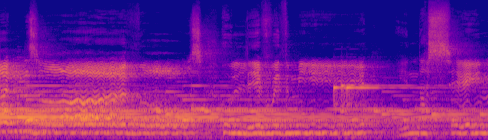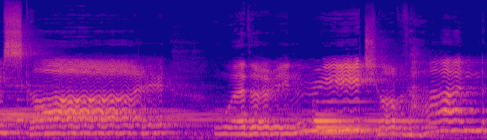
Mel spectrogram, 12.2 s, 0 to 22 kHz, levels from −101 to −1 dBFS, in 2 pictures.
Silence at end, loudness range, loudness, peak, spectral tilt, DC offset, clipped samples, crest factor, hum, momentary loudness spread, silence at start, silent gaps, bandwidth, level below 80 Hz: 0 s; 7 LU; -35 LUFS; -16 dBFS; -4.5 dB/octave; under 0.1%; under 0.1%; 20 dB; none; 14 LU; 0 s; none; over 20 kHz; -70 dBFS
